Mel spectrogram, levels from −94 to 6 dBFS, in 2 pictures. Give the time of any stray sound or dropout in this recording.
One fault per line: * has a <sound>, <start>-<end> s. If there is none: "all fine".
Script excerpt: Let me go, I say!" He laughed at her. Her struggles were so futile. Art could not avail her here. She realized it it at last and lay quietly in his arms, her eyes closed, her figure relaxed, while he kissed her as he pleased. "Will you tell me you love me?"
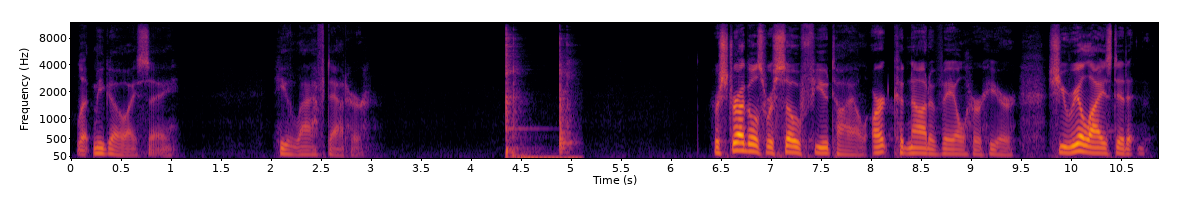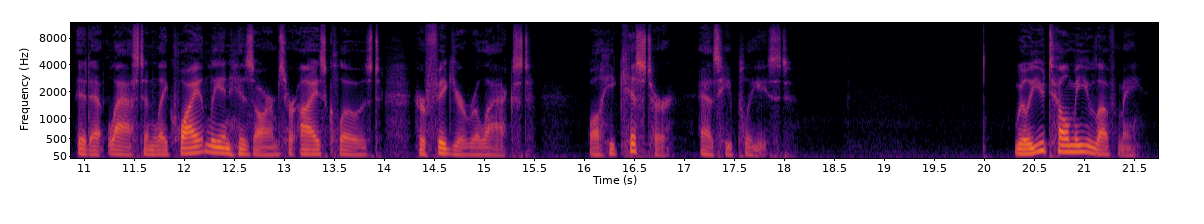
* has a tap, 4.3-5.1 s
